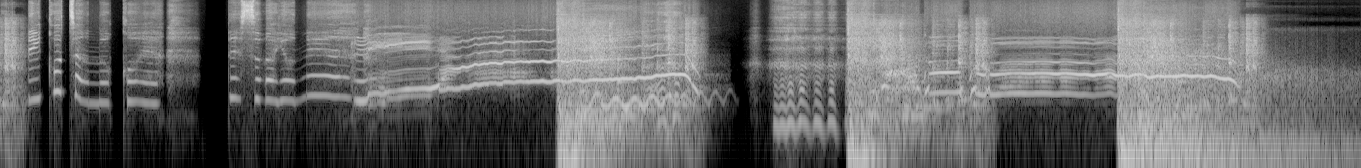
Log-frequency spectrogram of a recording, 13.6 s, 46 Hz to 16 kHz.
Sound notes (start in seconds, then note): 0.0 chaotic cries; 3.2 maniacal cry; 7.7 awkward laugh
